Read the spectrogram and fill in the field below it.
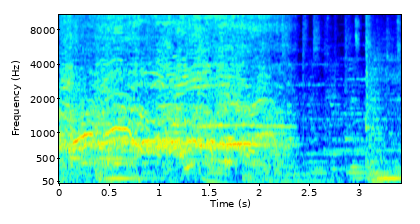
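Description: A large crowd of people in Bihar cheers for Pawan Singh at an election rally, a loud mass of shouts and whoops with a few raised voices standing out from the din.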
